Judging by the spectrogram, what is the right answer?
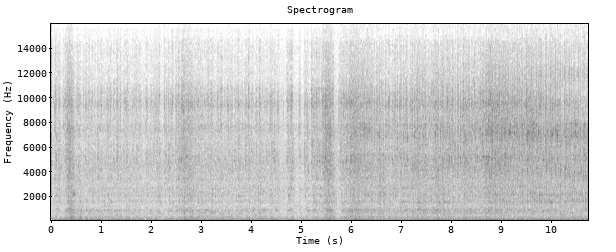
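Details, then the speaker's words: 1965 Plymouth Fury wagon engine idling with injector check; deep uneven idle with lumpy low pulse and occasional stumble, one injector spraying nothing while one looks light, dead fuel injector leaving a cylinder not firing. "Yeah, so those seem to be going fine. This one's doing absolutely nothing."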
